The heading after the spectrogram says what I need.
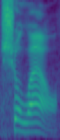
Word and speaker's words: Schallau: Schallau rhymes with cow, however you want to remind yourself.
